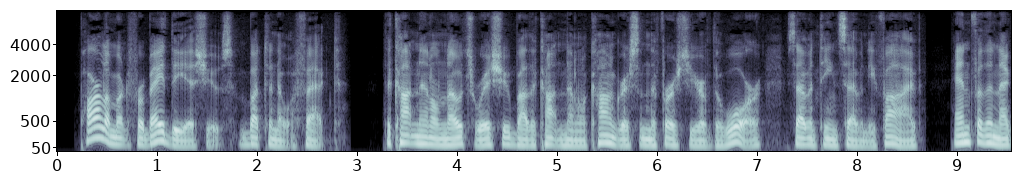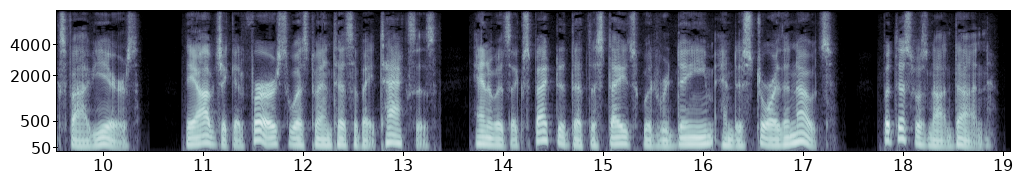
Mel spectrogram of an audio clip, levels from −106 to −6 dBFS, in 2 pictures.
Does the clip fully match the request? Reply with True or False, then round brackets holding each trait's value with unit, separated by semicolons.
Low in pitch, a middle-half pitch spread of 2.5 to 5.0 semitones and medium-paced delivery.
True (90 Hz; 4.5 semitones; 180 wpm)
